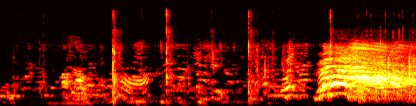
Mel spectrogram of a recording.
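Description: A few sharp smacks of a sepak takraw ball being kicked during a rally, then about five seconds in spectators burst into loud shouting and cheering.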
